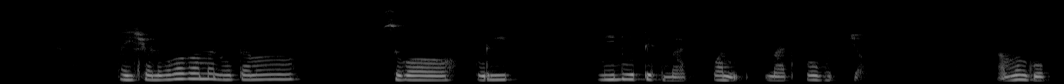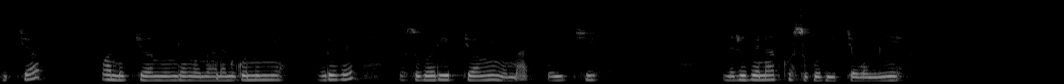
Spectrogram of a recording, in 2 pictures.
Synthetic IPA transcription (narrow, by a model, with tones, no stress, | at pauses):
pa˨i˨ʃɔ˨ni˨ko˦βɔ˦kɔ˦ma˦n˨u˦ta˦m˦ | su˧kɔ˦ko˨ɾi˦p̚ | mi˦nu˦ti˦kma˨t̚kwa˦mma˨tko˦bu˨t͡ʃɔ˨ | a̰˨mʊ˦ŋɡo˨pu˨t͡ʃjɔ˦ | kwa˦mɪ˦t̚t͡ʃɔ˨ŋɪ˦ŋɡɛ˦ŋɡo˨ɲa˨na˦nko˦nu˦mja˦ | ne˨ɾu˦βɛ˦ko˨su˨ko˧ɾi˦p̚t͡ʃɔ˧ŋɪ˦ŋo˨ma̰˨t̚ko˦i˦t͡ʃe˦ | a˨ne˨ɾu˦βɛ˦na˦t̚ko˨su˨ko˨bi˨t͡ʃɔ˨ko˨mje˦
